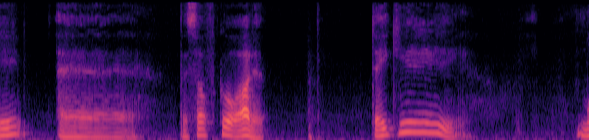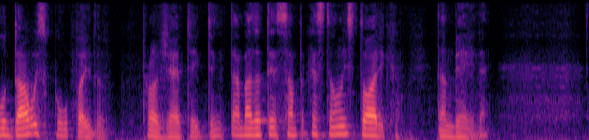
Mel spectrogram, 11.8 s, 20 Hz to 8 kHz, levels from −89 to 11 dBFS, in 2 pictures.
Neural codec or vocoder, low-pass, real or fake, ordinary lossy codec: codec, 16 kHz, 1.1 kbps, Voila-Tokenizer; none; fake; none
